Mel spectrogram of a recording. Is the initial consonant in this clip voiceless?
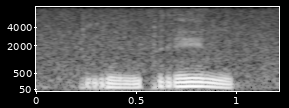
yes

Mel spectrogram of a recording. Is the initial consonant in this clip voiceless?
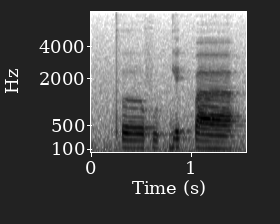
yes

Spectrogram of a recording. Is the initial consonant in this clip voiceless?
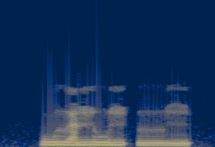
no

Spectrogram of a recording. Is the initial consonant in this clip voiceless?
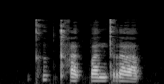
yes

